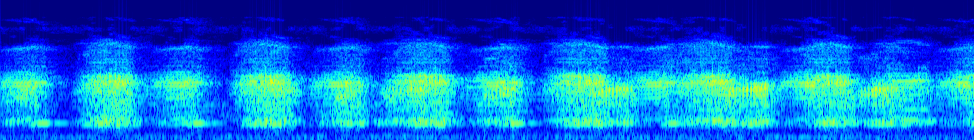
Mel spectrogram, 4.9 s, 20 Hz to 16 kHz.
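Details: Storm-season frogs singing at Driver, Northern Territory, Australia, 13 December 2013, via a phone left running. Swelling, raspy croaks roll in overlapping waves about twice per second.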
